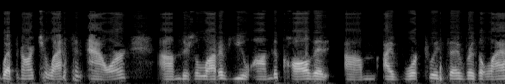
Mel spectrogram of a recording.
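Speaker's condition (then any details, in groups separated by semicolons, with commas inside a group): No condition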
